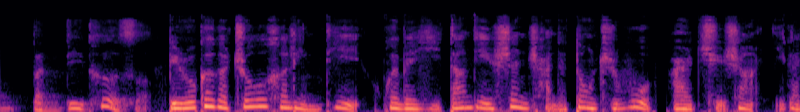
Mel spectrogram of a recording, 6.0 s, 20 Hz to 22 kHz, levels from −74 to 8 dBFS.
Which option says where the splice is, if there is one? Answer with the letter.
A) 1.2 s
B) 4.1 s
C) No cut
A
